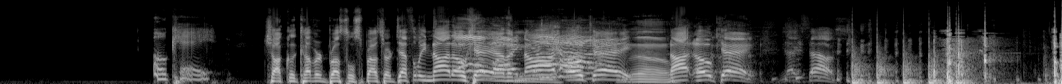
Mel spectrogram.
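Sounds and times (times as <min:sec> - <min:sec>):
speech: 0:01.6 - 0:08.9
laughter: 0:04.5 - 0:10.5
knocking on a wooden door: 0:08.5 - 0:09.8.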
